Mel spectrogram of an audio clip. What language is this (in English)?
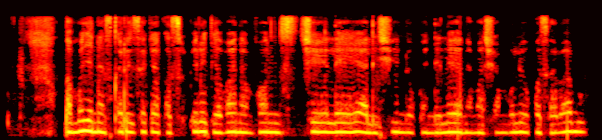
Swahili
